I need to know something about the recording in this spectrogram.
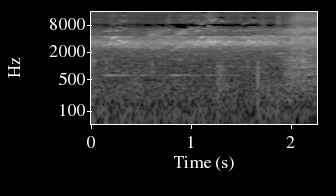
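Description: Birds chirping in the background, a steady high twittering with no loud call standing out.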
